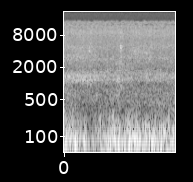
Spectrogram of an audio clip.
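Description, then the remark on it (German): Gusty wind buffets the microphone with a steady low rumble, and the Silent Rider initiative's banner against motorcycle noise flutters and flaps irregularly in the breeze on a main road in Hürtgenwald, in the Eifel, Aachen region, Germany. No one speaks. “Der Wind weht, das Banner knattert.”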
